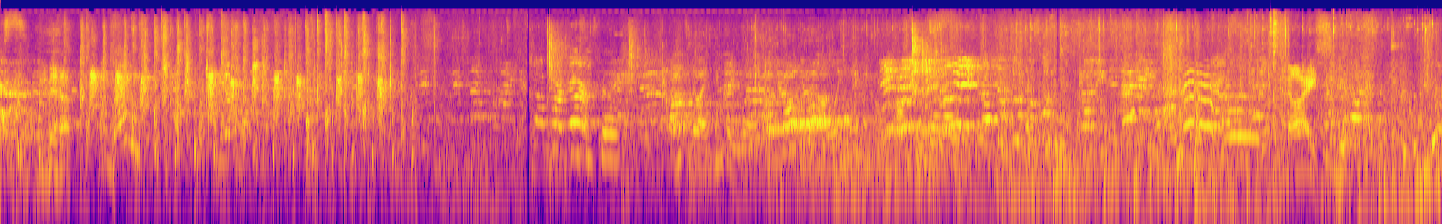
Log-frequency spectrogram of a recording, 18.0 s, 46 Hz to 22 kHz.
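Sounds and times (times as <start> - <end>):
horses galloping on dirt: 0.0 - 6.0, 9.2 - 18.0.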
